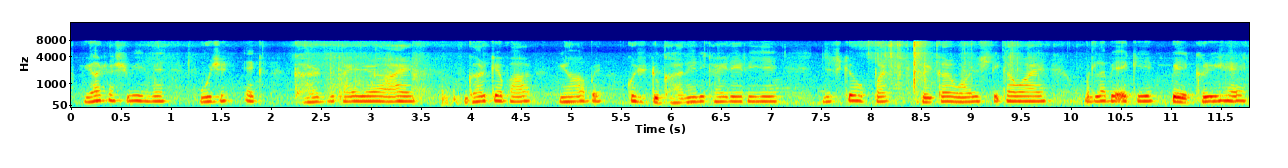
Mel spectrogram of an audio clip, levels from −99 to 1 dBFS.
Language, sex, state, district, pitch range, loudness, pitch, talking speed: Hindi, male, Chhattisgarh, Kabirdham, 165-185 Hz, -20 LUFS, 175 Hz, 170 wpm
